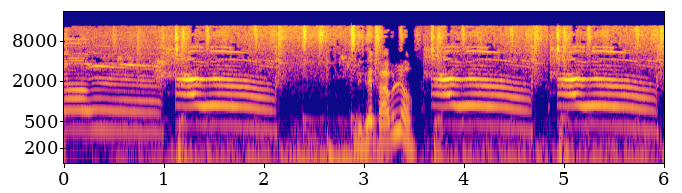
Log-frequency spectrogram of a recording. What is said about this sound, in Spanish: El gato está hablando como persona, ¿sabes?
